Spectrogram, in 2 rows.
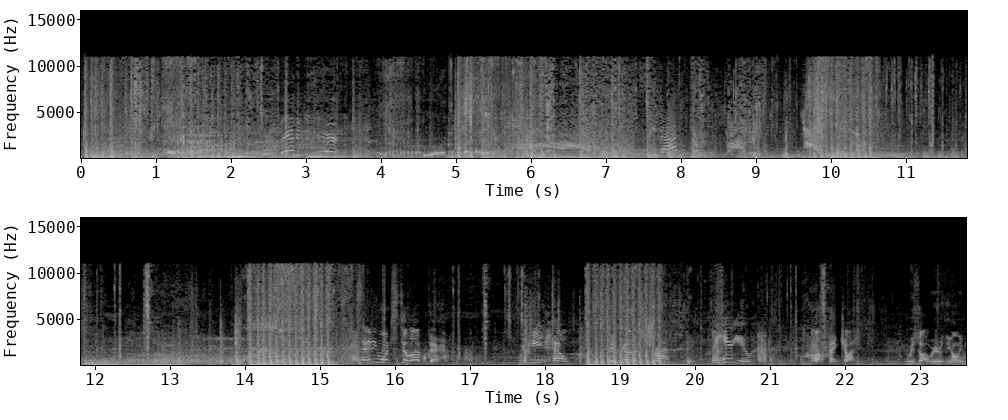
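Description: Rapid crackling bursts of firecrackers in the video game Back 4 Blood, dense and loud, mixed with other game sounds and voices talking throughout.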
